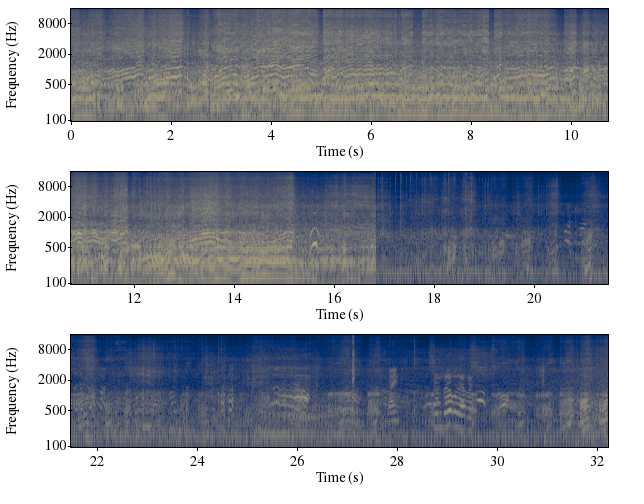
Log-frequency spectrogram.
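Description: Dirt bike engine ridden hard, its pitch rising and falling with the throttle, heard loud from the rider's helmet camera. About seventeen seconds in the sound drops suddenly to a much quieter stretch of engines at lower revs.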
